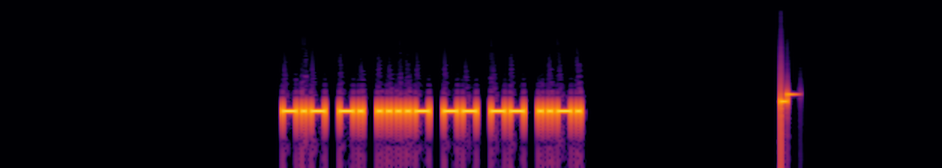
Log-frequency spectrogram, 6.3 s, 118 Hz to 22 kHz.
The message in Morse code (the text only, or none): KN4MMF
